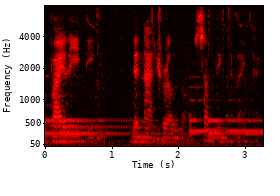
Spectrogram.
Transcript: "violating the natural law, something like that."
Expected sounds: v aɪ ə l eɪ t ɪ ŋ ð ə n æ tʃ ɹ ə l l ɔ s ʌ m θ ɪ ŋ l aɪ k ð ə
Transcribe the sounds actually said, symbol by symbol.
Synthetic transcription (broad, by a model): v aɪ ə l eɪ t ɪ ŋ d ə n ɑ tʃ ɹ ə l n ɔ s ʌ m t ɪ ŋ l aɪ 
